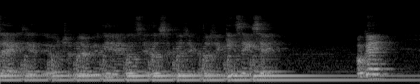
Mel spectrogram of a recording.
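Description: Jackson electric guitar picking a fast, even run of palm-muted notes, all the same G on the A string at the 10th fret, then letting the last note ring out about two-thirds of the way through.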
